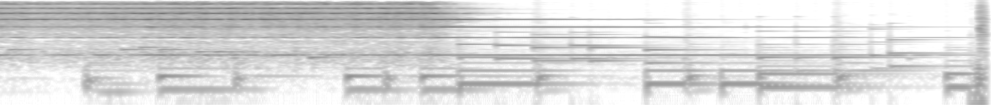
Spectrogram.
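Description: A loud electric school bell rings continuously for about three seconds, then a series of clear chime tones plays in a stepping melody that fades out, signalling students to go to class. No one speaks.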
